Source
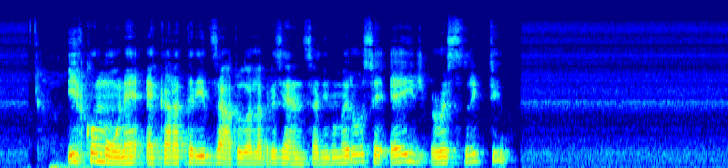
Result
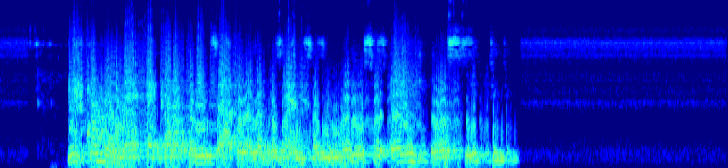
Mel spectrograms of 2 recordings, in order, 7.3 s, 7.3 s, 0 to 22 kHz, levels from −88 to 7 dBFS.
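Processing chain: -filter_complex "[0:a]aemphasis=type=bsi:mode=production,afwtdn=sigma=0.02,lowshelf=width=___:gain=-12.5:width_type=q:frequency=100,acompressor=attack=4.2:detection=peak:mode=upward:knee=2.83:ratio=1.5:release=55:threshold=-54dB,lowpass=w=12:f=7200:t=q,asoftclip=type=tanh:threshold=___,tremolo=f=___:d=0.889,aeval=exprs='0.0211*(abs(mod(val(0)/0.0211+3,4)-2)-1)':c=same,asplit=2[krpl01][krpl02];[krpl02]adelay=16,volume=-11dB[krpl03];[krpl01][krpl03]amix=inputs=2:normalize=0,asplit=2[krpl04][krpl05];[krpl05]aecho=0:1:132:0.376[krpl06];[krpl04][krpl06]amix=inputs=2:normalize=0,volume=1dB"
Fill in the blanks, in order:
1.5, -26.5dB, 88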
